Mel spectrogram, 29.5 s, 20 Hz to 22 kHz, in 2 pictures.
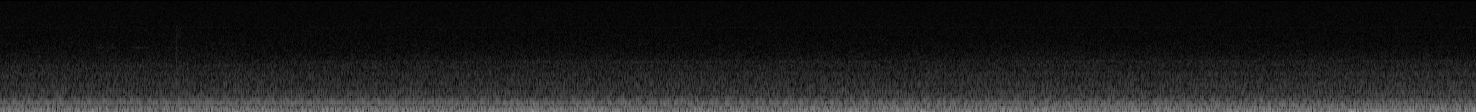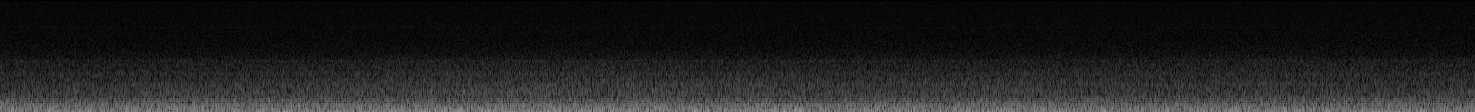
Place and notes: Lądowisko przy USK we Wrocławiu, Borowska, Wrocław, Polska - Covid-19 Pandemia
Uniwersytecki Szpital Kliniczny im. Jana Mikulicza-Radeckiego we Wrocławiu
12 April 2020, 15:10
